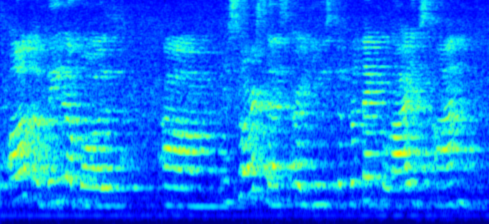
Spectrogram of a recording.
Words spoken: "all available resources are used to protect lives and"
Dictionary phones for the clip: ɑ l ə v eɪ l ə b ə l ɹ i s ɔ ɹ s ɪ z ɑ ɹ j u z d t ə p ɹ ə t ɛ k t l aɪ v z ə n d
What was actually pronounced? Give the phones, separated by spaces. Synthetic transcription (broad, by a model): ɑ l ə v eɪ l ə b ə l ɹ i s ɔ ɹ s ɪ s ɑ ɹ j u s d t ə p ɹ ə t ɛ k t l aɪ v s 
